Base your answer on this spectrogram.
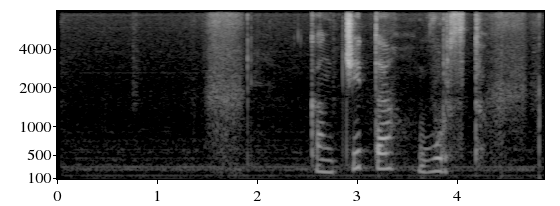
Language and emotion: Russian, neutral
